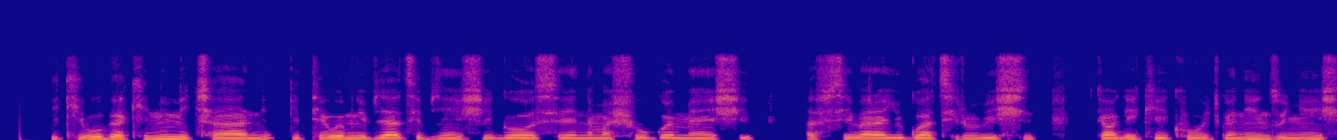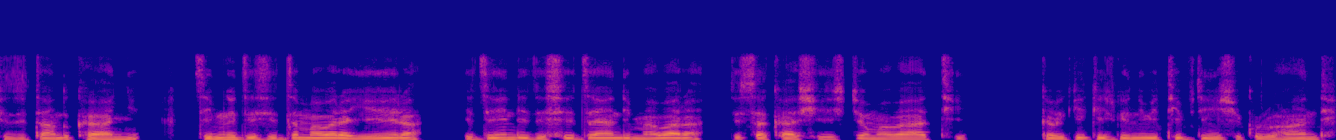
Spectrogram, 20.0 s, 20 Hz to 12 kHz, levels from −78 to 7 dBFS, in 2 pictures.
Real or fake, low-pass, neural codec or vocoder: real; 7.2 kHz; none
